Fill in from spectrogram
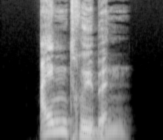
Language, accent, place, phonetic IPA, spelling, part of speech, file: German, Germany, Berlin, [ˈaɪ̯nˌtʁyːbn̩], eintrüben, verb, De-eintrüben.ogg
- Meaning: to blur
